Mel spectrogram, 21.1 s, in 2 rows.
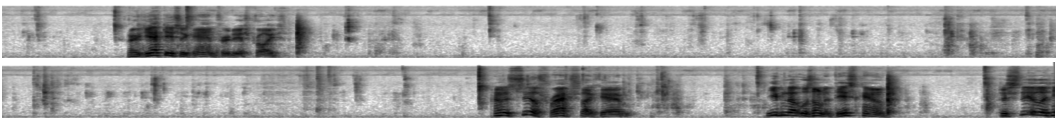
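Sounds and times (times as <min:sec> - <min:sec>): person chewing: 0:00.1 - 0:00.5, 0:03.2 - 0:15.4.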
